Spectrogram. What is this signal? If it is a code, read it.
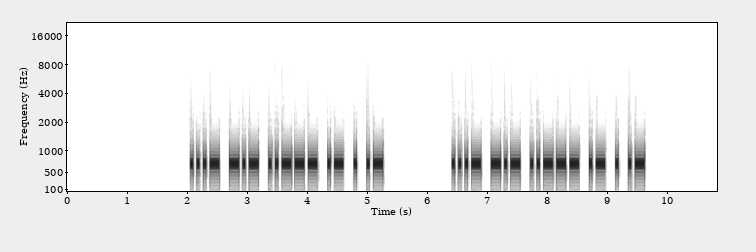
Morse code, heard as a keyed tone, about 22 wpm, 700 Hz. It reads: VK2AEA VK2AEA
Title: DXCC-100 Call Signs - 6 Characters - Repeated 2x - 22wpm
